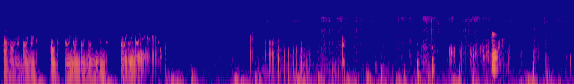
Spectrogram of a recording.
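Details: Low, drawn-out gurgling growls, then scattered bubbling pops, while lying on the stomach; stomach rumbling.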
